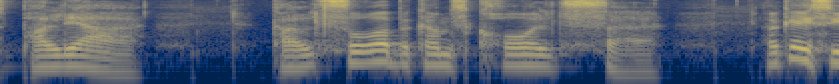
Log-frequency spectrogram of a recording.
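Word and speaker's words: поля: Polya, fields in the plural, becomes palya.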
